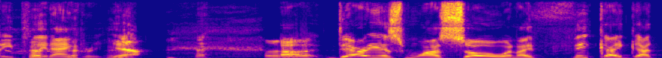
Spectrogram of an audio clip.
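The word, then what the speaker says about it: Muasau: Yep, Darius Moisseau is how you pronounce okay.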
